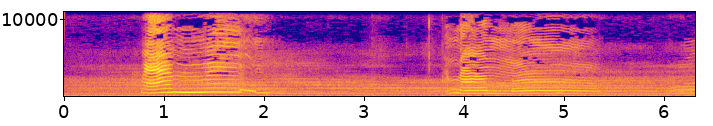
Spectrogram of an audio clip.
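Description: A young child crying out in two long, wavering wails, one about a second in and a louder-then-fading second one about four seconds in, over a steady low rumble.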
